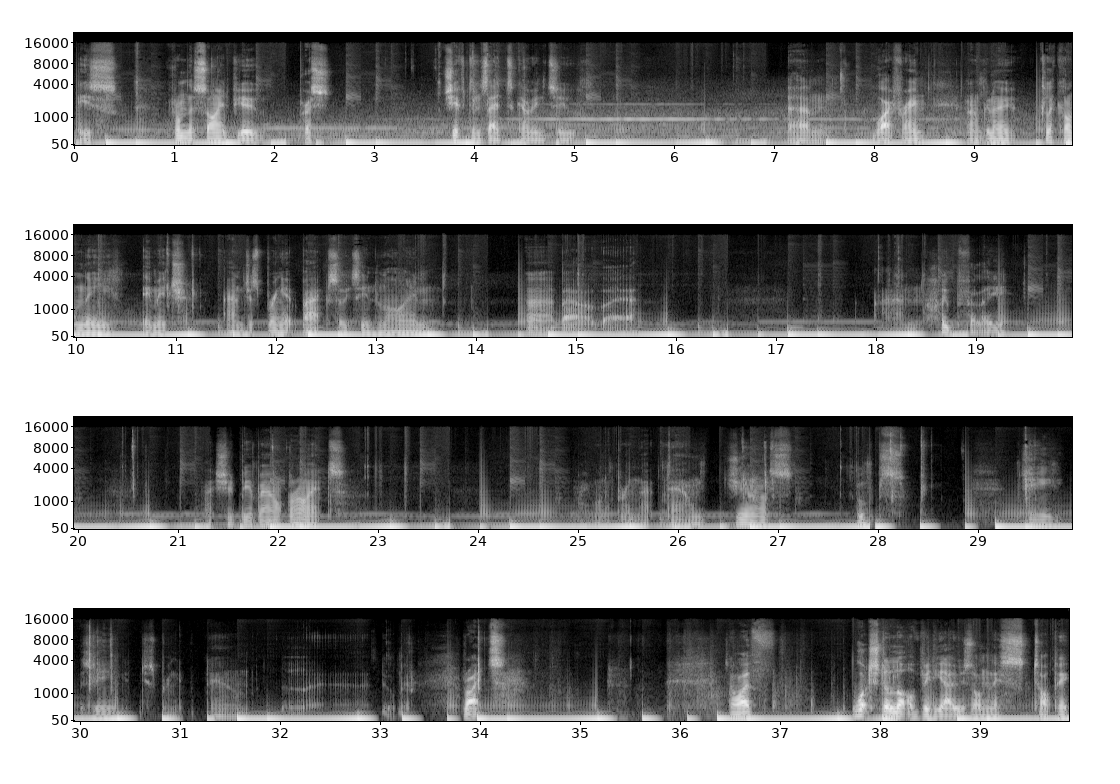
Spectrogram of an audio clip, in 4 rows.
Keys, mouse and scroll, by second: 4.0 shift+z, 6.6 click, 10.9 g, 20.5 KP_1, 21.9 KP_3, 26.6 h, 26.8 y, 28.4 ctrl+z, 29.4 g, 33.9 KP_1.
